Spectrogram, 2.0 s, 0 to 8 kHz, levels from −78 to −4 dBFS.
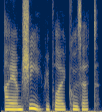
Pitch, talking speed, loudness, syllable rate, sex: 225 Hz, 145 wpm, -13 LUFS, 4.5 syllables/s, female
